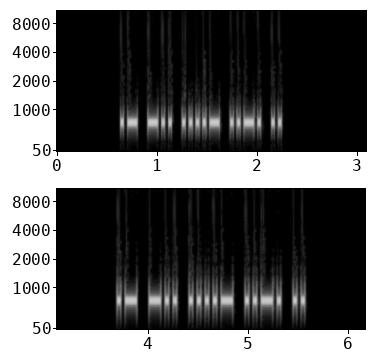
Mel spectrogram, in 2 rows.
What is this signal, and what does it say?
Morse code, heard as a keyed tone, about 38 wpm, 700 Hz. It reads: AD4FI AD4FI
